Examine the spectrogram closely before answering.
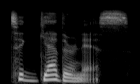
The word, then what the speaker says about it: Togetherness: You need to stick your tongue out slightly between your teeth for that "th" sound Let's try it one more time: Togetherness Practice makes perfect!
